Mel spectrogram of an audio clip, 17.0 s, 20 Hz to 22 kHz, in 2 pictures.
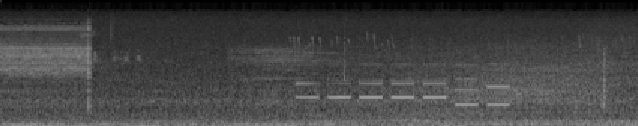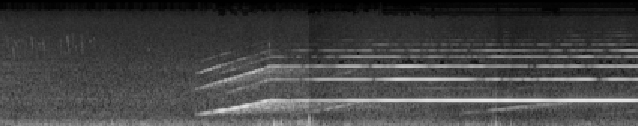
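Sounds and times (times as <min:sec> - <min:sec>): outdoor warning siren: 0:03.9 - 0:06.8, 0:11.1 - 0:17.0
short beeps: 0:03.9 - 0:06.8.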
